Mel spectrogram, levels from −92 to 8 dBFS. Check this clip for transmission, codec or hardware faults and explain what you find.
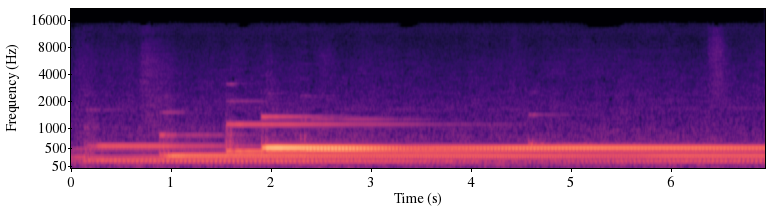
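One fault runs through the whole recording. Channel delay (doubling), throughout: one channel arrives 40 ms behind the other, and when both are summed to mono the late copy stands apart at equal level, so every sound is doubled, heard as a short slap echo trailing the original.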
